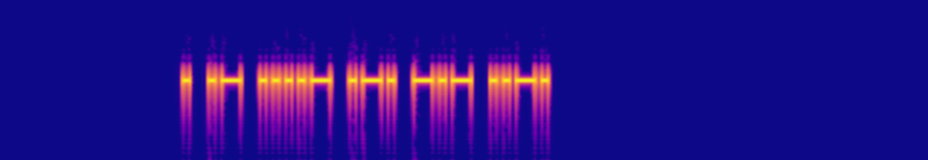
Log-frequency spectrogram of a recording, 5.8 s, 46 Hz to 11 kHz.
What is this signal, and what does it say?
Morse code, heard as a keyed tone, about 30 wpm, 700 Hz. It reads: EA4RKF
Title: DXCC-100 Call Signs - 6 Characters - Repeated 3x - 30wpm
